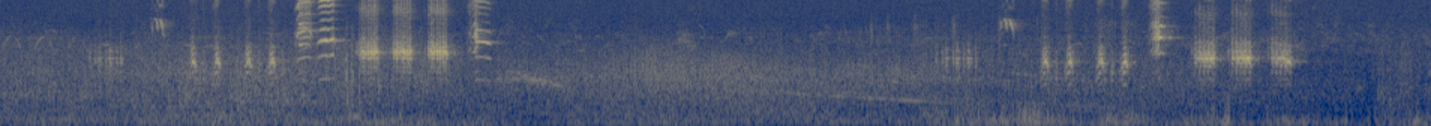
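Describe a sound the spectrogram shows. A small bird sings a loud, harsh, chattering song close by.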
